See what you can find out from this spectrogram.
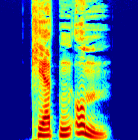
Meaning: inflection of umkehren: 1. first/third-person plural preterite 2. first/third-person plural subjunctive II
- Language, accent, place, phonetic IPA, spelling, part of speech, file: German, Germany, Berlin, [ˌkeːɐ̯tn̩ ˈʊm], kehrten um, verb, De-kehrten um.ogg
